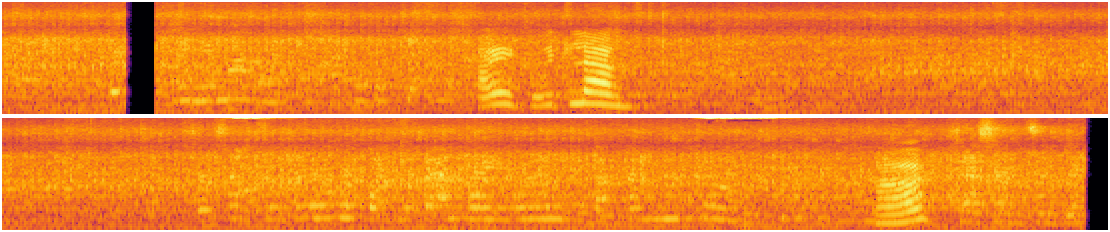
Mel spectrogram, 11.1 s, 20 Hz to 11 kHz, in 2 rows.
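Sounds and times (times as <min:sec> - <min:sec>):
outdoor traffic noise: 0:00.0 - 0:11.0.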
